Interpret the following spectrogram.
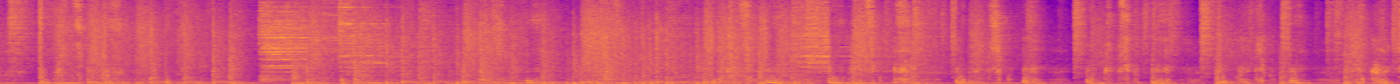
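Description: A drum kit played live, kick and snare keeping a beat with cymbals, together with a boy beatboxing into a microphone.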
